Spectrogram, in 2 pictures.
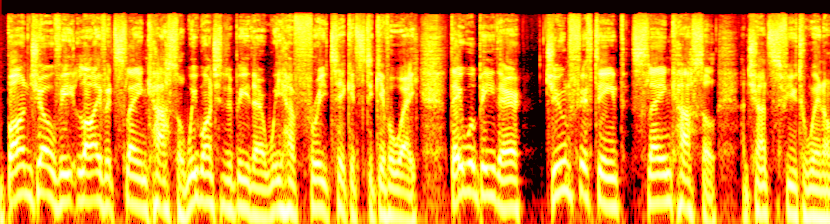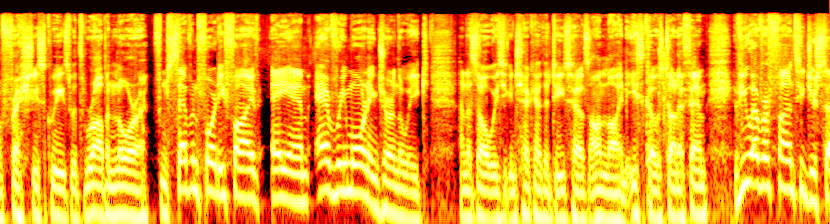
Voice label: irish male radio presenting

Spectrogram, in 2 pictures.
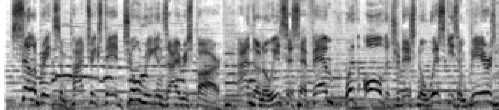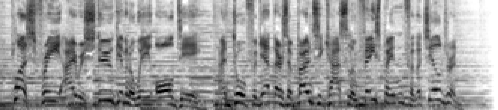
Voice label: irish

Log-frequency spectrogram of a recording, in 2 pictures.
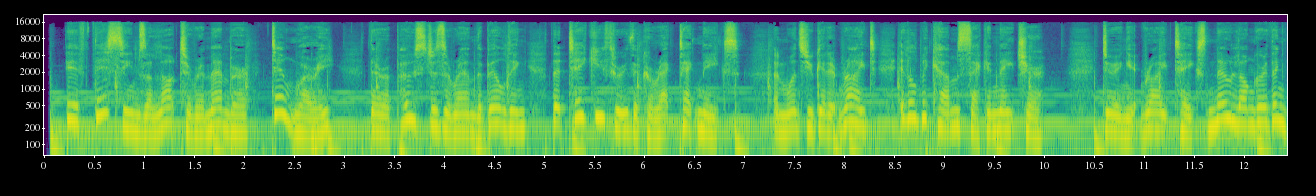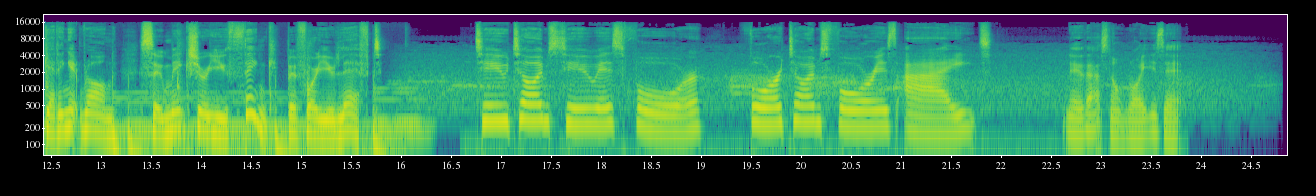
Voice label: westcountry

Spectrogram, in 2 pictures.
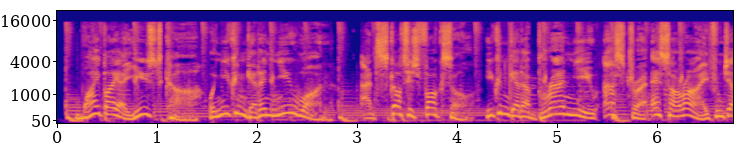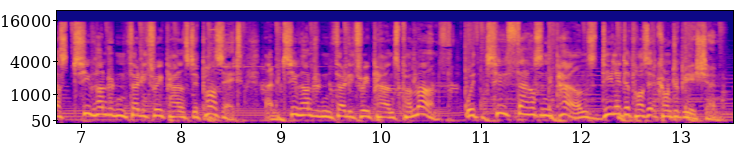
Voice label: commercial

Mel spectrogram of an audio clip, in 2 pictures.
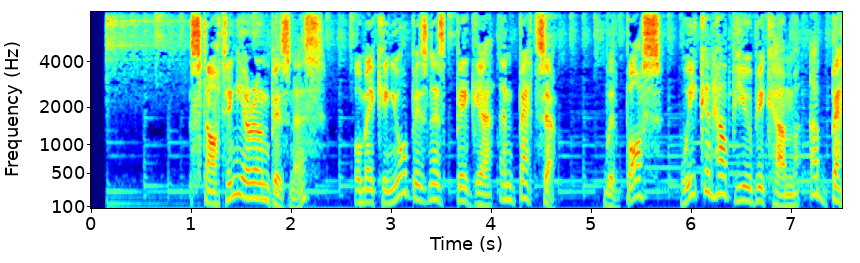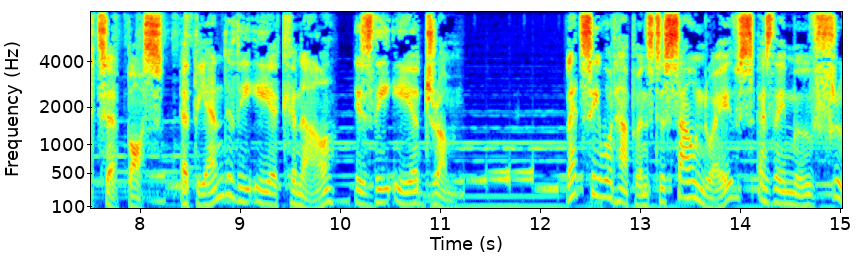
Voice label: welsh male welsh accent corporate

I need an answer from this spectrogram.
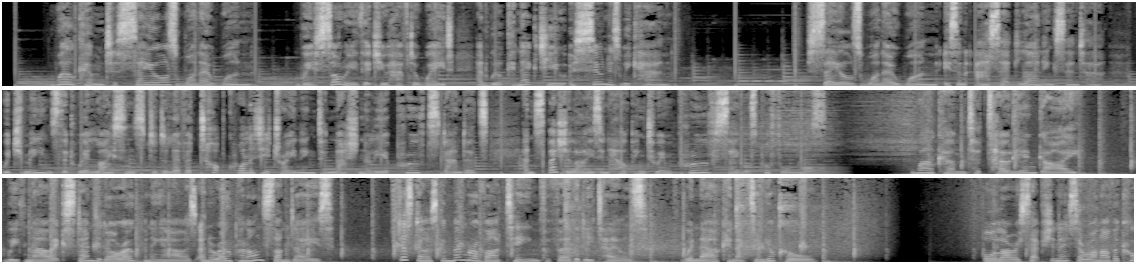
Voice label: on-hold

